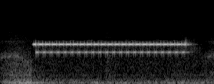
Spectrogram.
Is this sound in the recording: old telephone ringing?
yes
